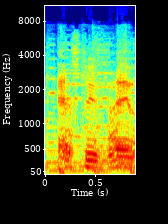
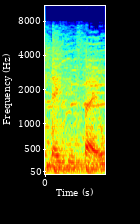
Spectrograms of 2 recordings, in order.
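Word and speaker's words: étouffée: I want some estouffee with crawdads. What Bubba's trying to say is crawfish etouffee, one of our most popular Cajun dishes.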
